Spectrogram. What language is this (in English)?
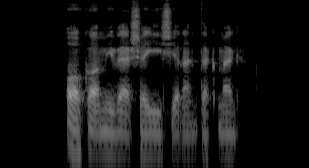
Hungarian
